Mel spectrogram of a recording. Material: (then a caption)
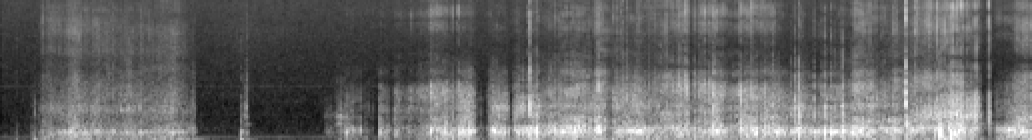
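Foam. A black foam windscreen over a microphone is gripped, making a muffled low rumble, then falls quiet for a moment. Long nails then scratch the foam from above in a dense, continuous run of close, crackling rubs.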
